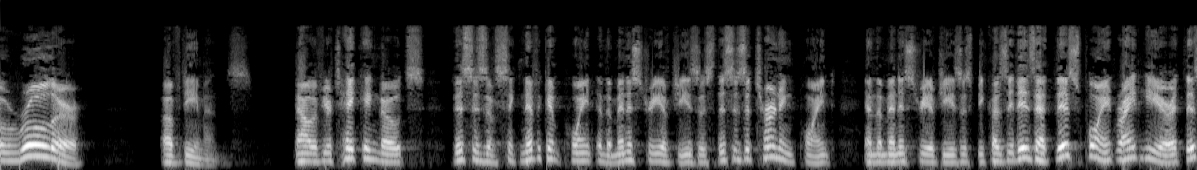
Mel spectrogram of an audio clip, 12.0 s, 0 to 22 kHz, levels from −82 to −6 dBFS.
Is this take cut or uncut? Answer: cut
